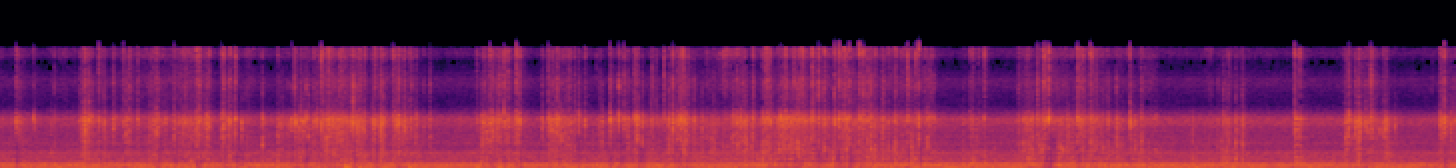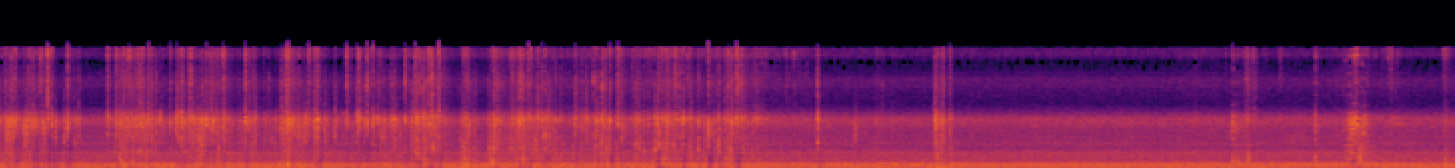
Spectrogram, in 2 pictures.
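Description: Steady hum of a kitchen appliance or fan, with scattered light rustles and knocks: plastic bags of vegetables handled and produce set down on a cutting board.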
